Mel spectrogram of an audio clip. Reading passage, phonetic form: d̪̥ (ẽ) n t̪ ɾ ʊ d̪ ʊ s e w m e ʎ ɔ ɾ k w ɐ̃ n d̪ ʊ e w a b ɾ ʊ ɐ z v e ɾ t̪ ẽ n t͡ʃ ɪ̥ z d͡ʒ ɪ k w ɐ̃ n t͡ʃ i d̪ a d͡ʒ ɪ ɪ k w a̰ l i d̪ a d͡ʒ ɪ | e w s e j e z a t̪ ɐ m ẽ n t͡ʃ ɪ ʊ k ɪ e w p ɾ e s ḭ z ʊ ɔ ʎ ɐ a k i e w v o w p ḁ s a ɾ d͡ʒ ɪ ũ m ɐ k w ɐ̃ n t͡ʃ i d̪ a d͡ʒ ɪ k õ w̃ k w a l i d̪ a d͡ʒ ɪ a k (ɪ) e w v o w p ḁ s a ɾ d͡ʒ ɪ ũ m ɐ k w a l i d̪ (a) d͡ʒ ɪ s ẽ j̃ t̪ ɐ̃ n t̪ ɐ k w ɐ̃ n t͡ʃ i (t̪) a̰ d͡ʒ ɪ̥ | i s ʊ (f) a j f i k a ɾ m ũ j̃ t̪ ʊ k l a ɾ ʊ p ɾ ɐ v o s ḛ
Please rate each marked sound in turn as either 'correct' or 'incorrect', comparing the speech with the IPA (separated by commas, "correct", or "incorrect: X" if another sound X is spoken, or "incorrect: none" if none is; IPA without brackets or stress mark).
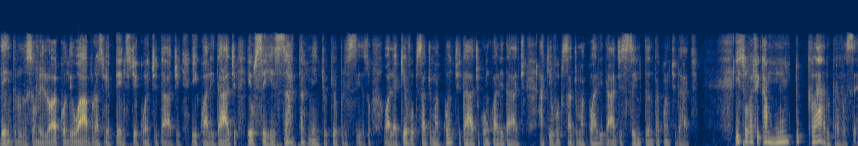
correct, incorrect: i, correct, incorrect: d̪, incorrect: v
